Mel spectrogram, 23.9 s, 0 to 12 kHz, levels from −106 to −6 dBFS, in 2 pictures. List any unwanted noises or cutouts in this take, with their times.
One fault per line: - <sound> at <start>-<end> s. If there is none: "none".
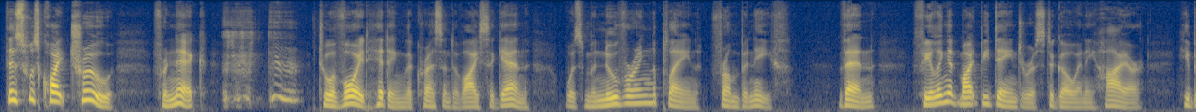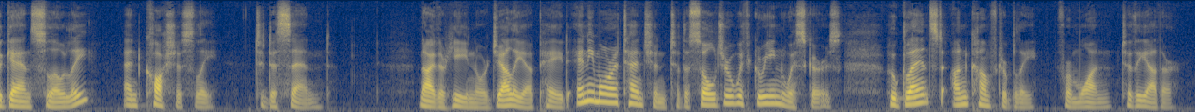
- throat clearing at 2.2-3.0 s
